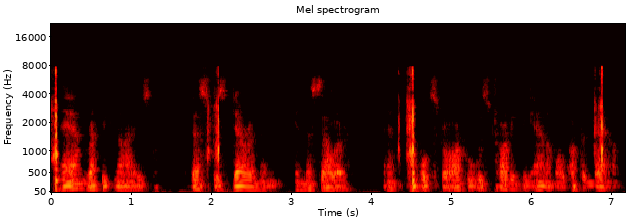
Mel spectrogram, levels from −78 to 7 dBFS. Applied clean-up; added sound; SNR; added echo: classical method WPE with log-MMSE.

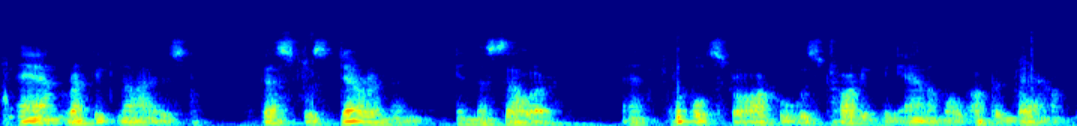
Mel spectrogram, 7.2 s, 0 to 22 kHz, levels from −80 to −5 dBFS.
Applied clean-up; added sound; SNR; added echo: neural separator model SepFormer DNS4.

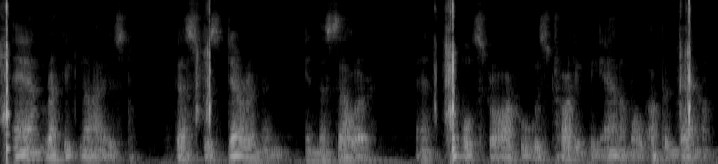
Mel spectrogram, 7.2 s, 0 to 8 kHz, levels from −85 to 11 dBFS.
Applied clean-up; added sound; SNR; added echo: none; Camera; 2 dB; reverberation time 0.3 s.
